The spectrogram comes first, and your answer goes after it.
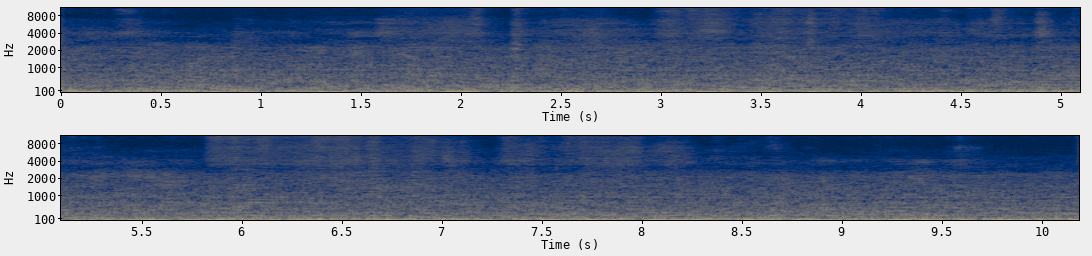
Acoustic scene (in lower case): bus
